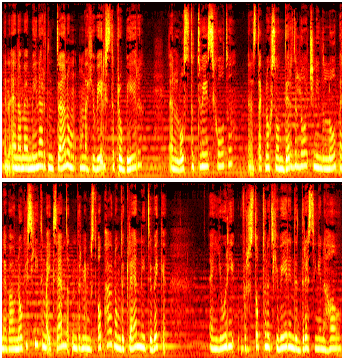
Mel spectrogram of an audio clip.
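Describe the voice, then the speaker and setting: Actress as guilt-ridden Flemish mother, high voice, intense, emotional, radio drama, music behind. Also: fairly even intonation, a little fast, warm tone, lightly acted. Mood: confessing. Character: distraught young mother, guilt-ridden and protective. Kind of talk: naturalistic radio drama acting.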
